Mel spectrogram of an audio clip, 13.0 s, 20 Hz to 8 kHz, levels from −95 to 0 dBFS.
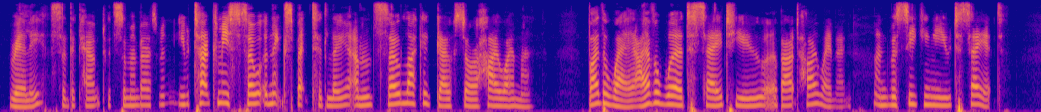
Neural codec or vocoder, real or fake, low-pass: vocoder, 44.1 kHz, 80 mel bands, Vocos; fake; 7.2 kHz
